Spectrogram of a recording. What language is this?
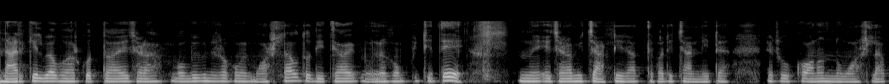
Bangla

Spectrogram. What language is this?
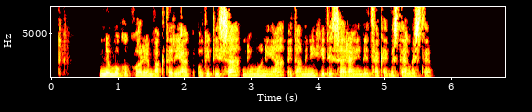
Basque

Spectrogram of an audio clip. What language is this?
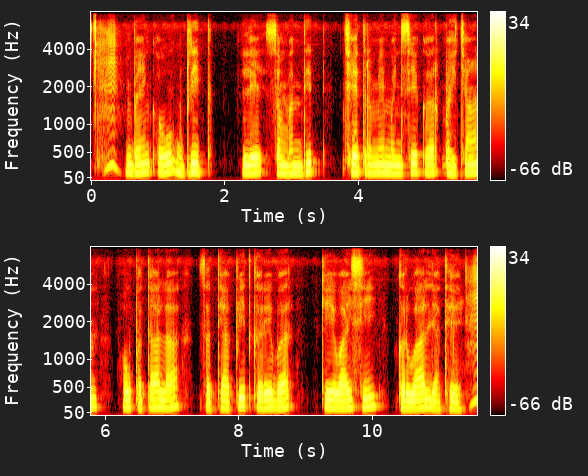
Chhattisgarhi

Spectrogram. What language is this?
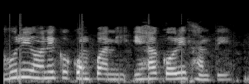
Odia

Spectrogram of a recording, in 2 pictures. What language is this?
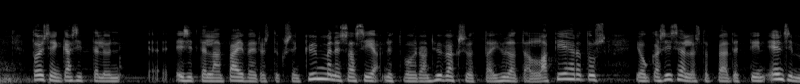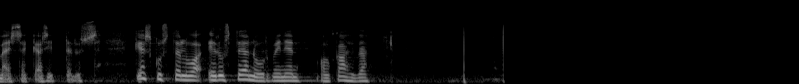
Finnish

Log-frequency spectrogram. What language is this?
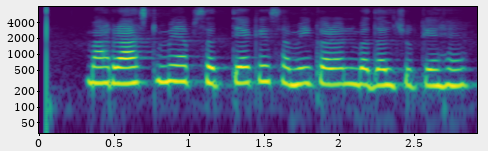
Hindi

